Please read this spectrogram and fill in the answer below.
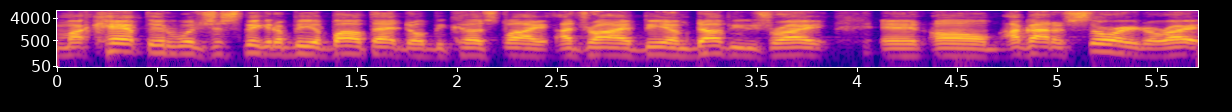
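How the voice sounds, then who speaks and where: The pace is fairly quick. The sound is dry and close with no echo, on a very clean recording with a silent background. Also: man. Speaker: caller on religious show. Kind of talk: casual storytelling. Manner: loud.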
